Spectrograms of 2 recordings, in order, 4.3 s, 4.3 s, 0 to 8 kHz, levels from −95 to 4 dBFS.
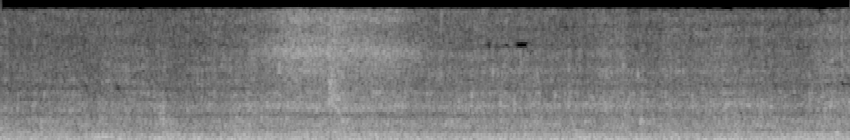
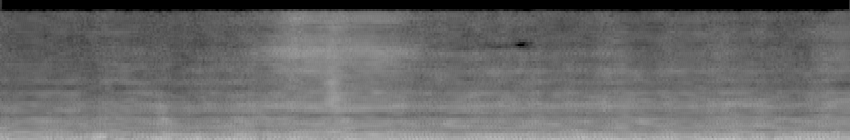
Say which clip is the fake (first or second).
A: second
